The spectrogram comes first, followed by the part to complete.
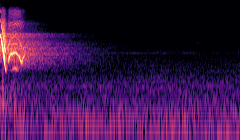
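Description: A short high squeak rising steeply in pitch, ringing away in a reverberant church over about a second, then faint room tone.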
